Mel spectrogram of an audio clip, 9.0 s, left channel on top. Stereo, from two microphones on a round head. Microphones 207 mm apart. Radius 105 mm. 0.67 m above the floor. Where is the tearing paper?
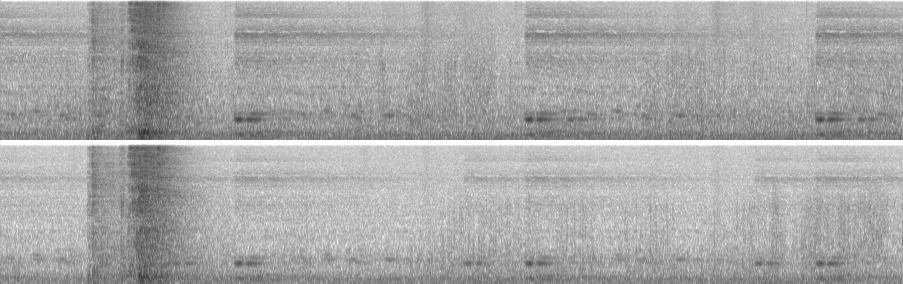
10° right (ahead or behind), 3 m.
